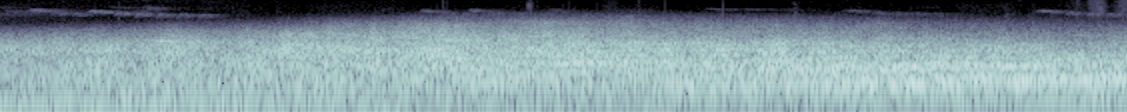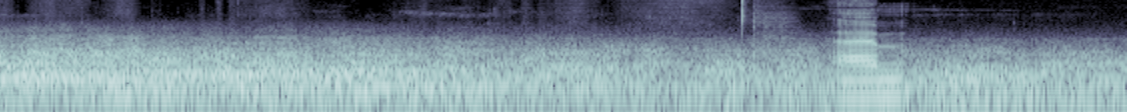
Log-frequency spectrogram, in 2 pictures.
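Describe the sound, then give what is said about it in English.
A military jet flying overhead gives a loud, continuous, broad roar that fills the whole stretch at a steady level. “it's a military jet going over”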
